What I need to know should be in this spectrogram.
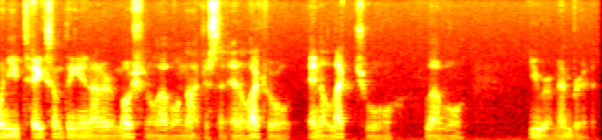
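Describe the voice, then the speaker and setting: A man's very deep, low voice with vocal fry, very fast and monotone, flat in intonation. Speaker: podcast host. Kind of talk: casual chat. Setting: home, someone sleeping nearby.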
